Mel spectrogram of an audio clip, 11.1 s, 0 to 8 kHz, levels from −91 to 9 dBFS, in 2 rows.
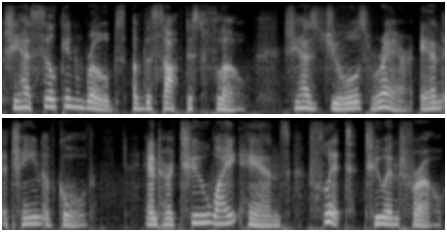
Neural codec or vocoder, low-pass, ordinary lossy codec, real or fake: vocoder, 44.1 kHz, 128 mel bands, Pupu-Vocoder; 7.2 kHz; Opus, 24 kbps; fake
